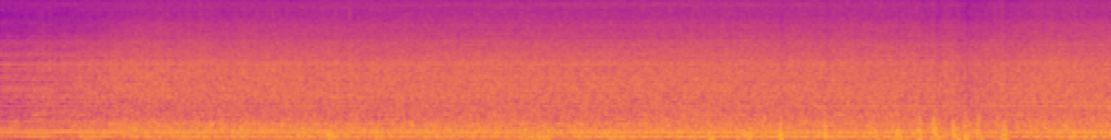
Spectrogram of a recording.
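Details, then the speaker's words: Outdoor AC condenser running normally after failed contactor (relay) replaced; before repair it hummed and only the fan ran, blowing hot air. Now steady smooth compressor hum and whooshing fan, no stalling. "and how do you like them apples that's what the problem was"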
